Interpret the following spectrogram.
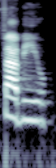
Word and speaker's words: Fab!o: for all other cookies despite being spelled f a exclamation mark o the logo on the defant biscuits must be pronounced Fabo as a result the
